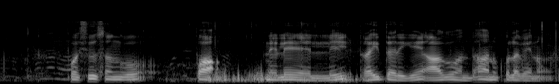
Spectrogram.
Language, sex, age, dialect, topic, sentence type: Kannada, male, 25-30, Central, agriculture, question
